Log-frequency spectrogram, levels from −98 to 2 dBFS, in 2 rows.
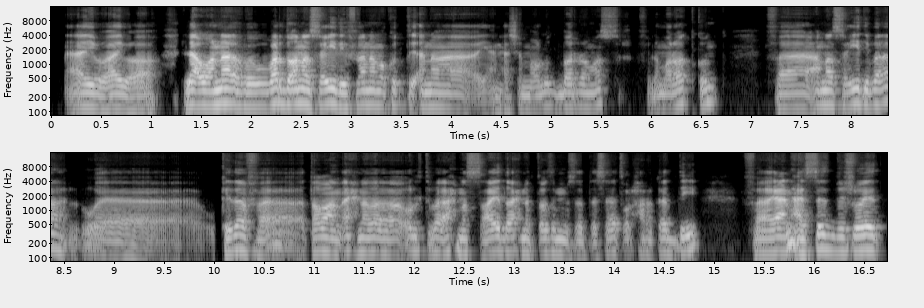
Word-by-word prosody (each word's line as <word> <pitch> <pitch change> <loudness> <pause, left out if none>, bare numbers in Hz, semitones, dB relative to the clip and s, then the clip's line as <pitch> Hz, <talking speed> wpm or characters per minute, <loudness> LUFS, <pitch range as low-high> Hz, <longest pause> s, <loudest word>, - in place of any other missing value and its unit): أيوه 120 -3 +2
أيوه 115 -3 +1
آه، - - -4 0.2
لأ 145 - +9
وأنا 140 +3 +9
وبرضه 130 +3 +5
أنا 150 0 +7
صعيدي 140 -2 +2
فأنا 140 +3 -1
ما 135 -1 -2
كنت 135 0 -11
أنا 125 -1 -1
يعني 100 -1 -12
عشان 100 +2 -10
مولود 115 +4 -9
بره 125 0 -5
مصر 140 +4 -11
في - - -33
الإمارات، - - -6
كنت - - -9 0.5
فأنا 120 +3 -2
صعيدي 140 +2 -3
بقى 150 +2 -3
و 65 0 -9 1.1
وكده، 145 +4 -3
فطبعًا 135 -1 -2
إحنا 130 -2 -3
بقى 125 -2 -2
قُلت 135 -1 -8
بقى 135 - -1
إحنا 125 - -4
الصعايدة 130 +2 0
إحنا 130 -1 -4
بتوع 125 0 -8
المسدسات 120 0 -9
والحركات 130 +2 -9
دي، 135 +6 -5 0.4
فيعني 135 +2 +4
حسّيت 130 +5 +1
بشوية 145 +1 +1
130 Hz, 145 wpm, -24 LUFS, 125-140 Hz, 1.1 s, لأ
